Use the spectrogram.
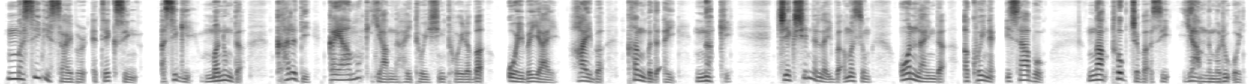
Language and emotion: Manipuri, surprised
